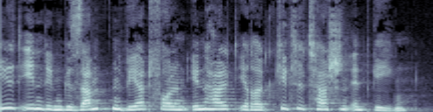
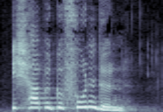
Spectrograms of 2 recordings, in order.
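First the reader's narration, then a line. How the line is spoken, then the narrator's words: Calling out. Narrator (German): rief Shari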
